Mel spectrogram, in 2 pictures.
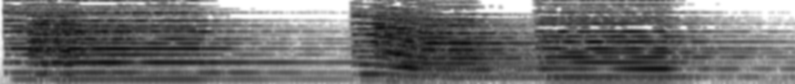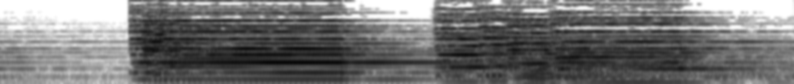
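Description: Organ music. A held chord is followed by a quick descending run and a low sustained chord that fades; the phrase starts again about seven seconds in.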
